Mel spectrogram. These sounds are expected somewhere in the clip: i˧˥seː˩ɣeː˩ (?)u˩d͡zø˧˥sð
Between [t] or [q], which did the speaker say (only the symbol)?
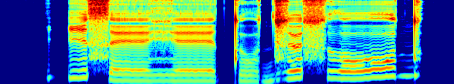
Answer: t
